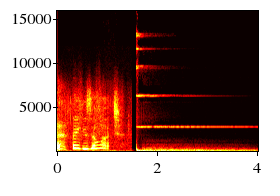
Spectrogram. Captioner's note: bell dinging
